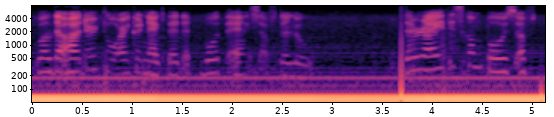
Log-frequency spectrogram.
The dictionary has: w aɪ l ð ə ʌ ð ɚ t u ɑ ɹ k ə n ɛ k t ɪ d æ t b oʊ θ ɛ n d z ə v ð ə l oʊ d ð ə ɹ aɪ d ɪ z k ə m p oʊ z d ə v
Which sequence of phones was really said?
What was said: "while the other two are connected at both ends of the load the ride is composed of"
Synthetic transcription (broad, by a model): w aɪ l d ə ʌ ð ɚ t u ɑ ɹ k ə n ɛ k t ɪ d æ t b oʊ θ ɛ n d s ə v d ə l oʊ d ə ɹ aɪ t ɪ s k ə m p oʊ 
